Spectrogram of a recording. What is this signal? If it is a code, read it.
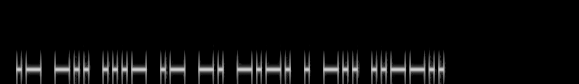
Morse code, heard as a keyed tone, about 25 wpm, 700 Hz. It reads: ADVANCED?
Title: Sentences from Top 1200 Words 25wpm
